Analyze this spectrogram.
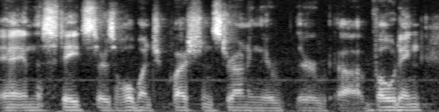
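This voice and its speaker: A man with a Canadian accent talks very fast in a very deep, low voice. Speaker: panel guest. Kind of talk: panel discussion.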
